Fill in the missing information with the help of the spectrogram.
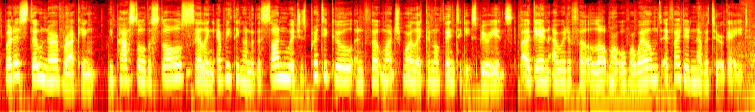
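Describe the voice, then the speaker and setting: A woman's voice: mid-range voice, gravelly. A young Scottish woman narrating her travel vlog in an upbeat, chatty way. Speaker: travel vlogger.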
